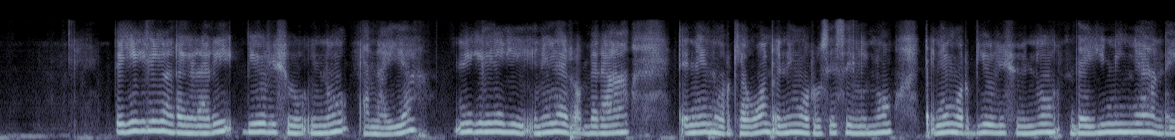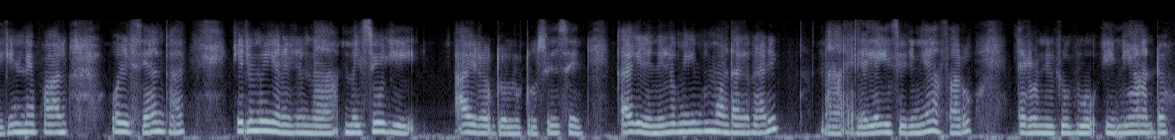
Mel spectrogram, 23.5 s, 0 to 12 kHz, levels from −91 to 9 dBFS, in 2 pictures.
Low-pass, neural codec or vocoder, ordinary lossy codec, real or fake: 7.2 kHz; codec, 16 kHz, 2 kbps, FreqCodec, smaller model; none; fake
